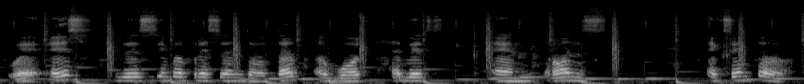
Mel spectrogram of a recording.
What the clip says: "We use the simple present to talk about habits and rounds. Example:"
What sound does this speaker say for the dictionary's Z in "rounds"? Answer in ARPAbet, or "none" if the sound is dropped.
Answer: S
